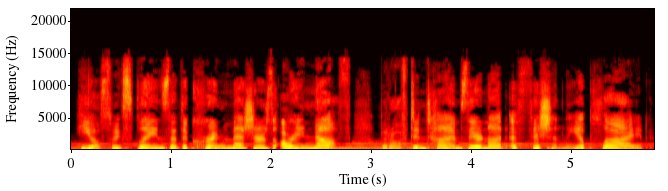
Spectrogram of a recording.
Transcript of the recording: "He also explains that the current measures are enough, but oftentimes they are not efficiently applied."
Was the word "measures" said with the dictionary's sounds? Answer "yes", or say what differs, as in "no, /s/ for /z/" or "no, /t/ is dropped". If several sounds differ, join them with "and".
yes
